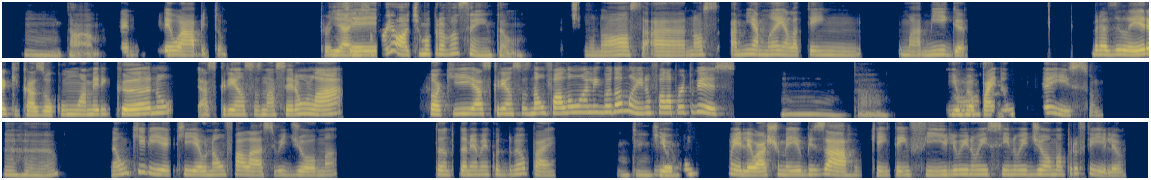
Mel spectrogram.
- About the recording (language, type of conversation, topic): Portuguese, podcast, Como você decide qual língua usar com cada pessoa?
- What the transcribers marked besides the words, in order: other background noise; tapping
